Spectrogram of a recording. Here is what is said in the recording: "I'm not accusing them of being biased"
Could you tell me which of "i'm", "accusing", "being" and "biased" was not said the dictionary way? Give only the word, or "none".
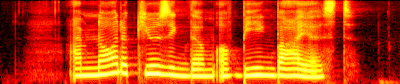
none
